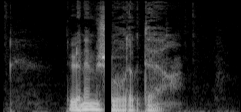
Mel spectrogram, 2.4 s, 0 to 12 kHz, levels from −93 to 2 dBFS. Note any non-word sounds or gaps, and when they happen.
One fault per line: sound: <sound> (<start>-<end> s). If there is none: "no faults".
sound: dropout (1.0-1.1 s)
